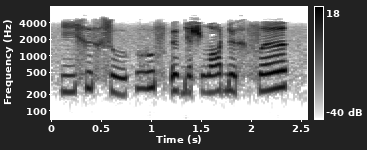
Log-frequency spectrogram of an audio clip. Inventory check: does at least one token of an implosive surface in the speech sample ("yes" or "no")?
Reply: yes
